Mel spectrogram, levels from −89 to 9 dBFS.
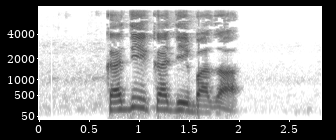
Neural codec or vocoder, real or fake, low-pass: none; real; 7.2 kHz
